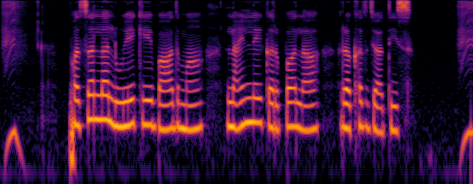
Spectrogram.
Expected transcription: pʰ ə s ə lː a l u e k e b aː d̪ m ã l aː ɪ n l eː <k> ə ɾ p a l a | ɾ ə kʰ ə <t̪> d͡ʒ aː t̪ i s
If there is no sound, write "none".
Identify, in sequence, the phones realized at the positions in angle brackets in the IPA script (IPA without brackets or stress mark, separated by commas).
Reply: k, t̪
